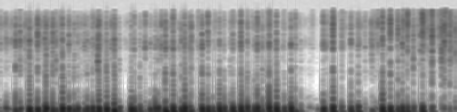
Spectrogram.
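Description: A rectangular dark gray polyethylene foam sheet, held in front of the microphone, is tapped and scratched with the long nails of both hands. The result is a fast, uneven run of soft, dull, low thumps with almost no ring, with a brief lull just after the three-second mark.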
